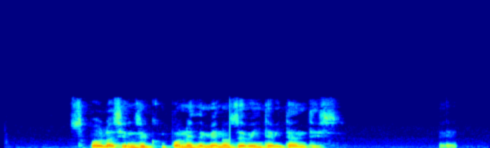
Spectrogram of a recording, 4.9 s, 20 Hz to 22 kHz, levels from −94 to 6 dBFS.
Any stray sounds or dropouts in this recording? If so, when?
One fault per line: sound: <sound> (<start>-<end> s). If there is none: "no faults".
sound: laugh (4.4-4.6 s)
